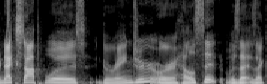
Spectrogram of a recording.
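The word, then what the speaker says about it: Hellesylt: um so your next stop was ganger or hellset was that is that correct I feel like you gave me a little cheat on the pronunciation there yeah so it's helit but very close to ganga say okay what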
